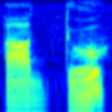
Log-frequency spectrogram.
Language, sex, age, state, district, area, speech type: Manipuri, male, 18-30, Manipur, Senapati, rural, read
